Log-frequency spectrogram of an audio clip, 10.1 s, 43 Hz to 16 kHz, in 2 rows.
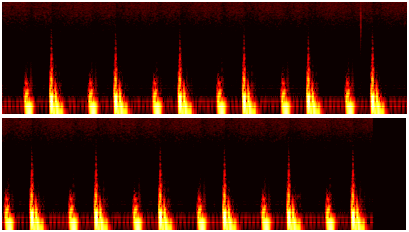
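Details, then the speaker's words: Narrowly split second heart sound, its two components about 30 ms apart, narrower than the 60–100 ms S2–opening snap interval it is contrasted with; regular rhythm near 75 per minute. "now compare a split second sound to that of the opening snap note that the interval of the second sound split is narrower about 30 milliseconds than the distance between the s2 and the opening snap 60 to 100 milliseconds the split second"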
